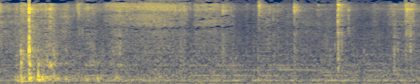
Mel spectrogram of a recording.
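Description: A person chewing a mouthful of egg sandwich, with soft mouth clicks every second or so over faint background music. The loudest moment is a brief burst just after the start.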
